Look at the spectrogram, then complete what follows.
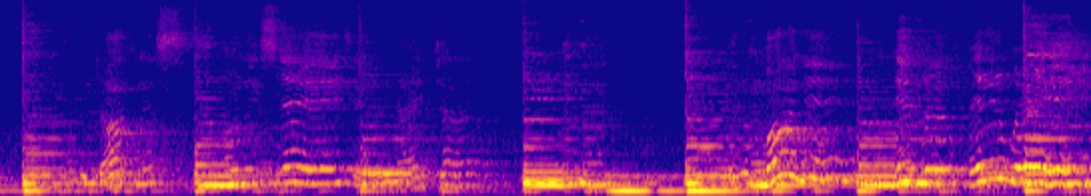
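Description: Acoustic guitar strumming chords, a fresh strum every second or two, with a wavering melody line gliding over the ringing chords.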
